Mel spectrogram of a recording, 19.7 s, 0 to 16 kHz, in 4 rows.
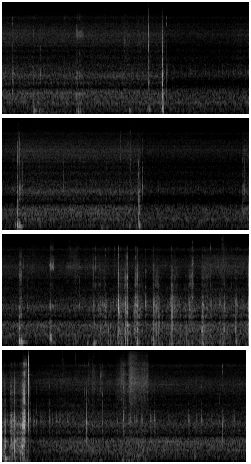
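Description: Handling noise of a camera on a pole being gripped and moved: scattered sharp clicks and knocks, with a dense run of them between about 12 and 15 seconds in, over a steady background hum.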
